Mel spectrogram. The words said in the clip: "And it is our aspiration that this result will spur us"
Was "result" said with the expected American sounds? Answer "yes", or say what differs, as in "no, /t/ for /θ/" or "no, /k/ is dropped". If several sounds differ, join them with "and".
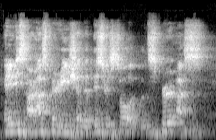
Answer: no, /s/ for /z/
